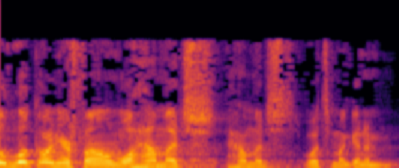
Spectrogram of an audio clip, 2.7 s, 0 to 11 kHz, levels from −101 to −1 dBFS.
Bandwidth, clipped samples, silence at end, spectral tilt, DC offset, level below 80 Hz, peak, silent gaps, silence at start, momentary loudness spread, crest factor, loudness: 8.8 kHz; under 0.1%; 0.05 s; -6 dB/octave; under 0.1%; -66 dBFS; -2 dBFS; none; 0 s; 11 LU; 18 dB; -20 LUFS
